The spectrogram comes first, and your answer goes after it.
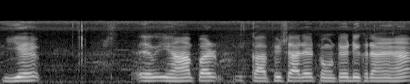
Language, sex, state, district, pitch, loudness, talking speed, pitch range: Hindi, male, Madhya Pradesh, Katni, 165 Hz, -17 LUFS, 145 wpm, 155-175 Hz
